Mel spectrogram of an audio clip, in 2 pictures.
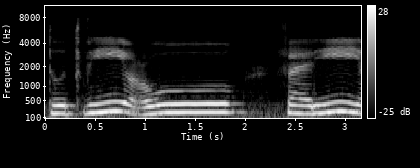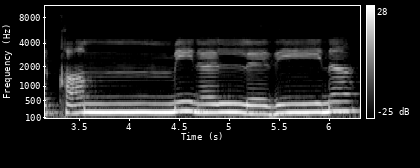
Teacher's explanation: اگر اس کو بھی ہم تا پڑھیں گے تو یہی بن جائے گا تطیعوا فریقا من الذین. ادغام بالغنہ ہے کیونکہ تنوین کے بعد یمون میں سے میم آیا ہوا ہے · را کو باریک پڑھیں گے, را زیر کی وجہ سے باریک پڑھی جائے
